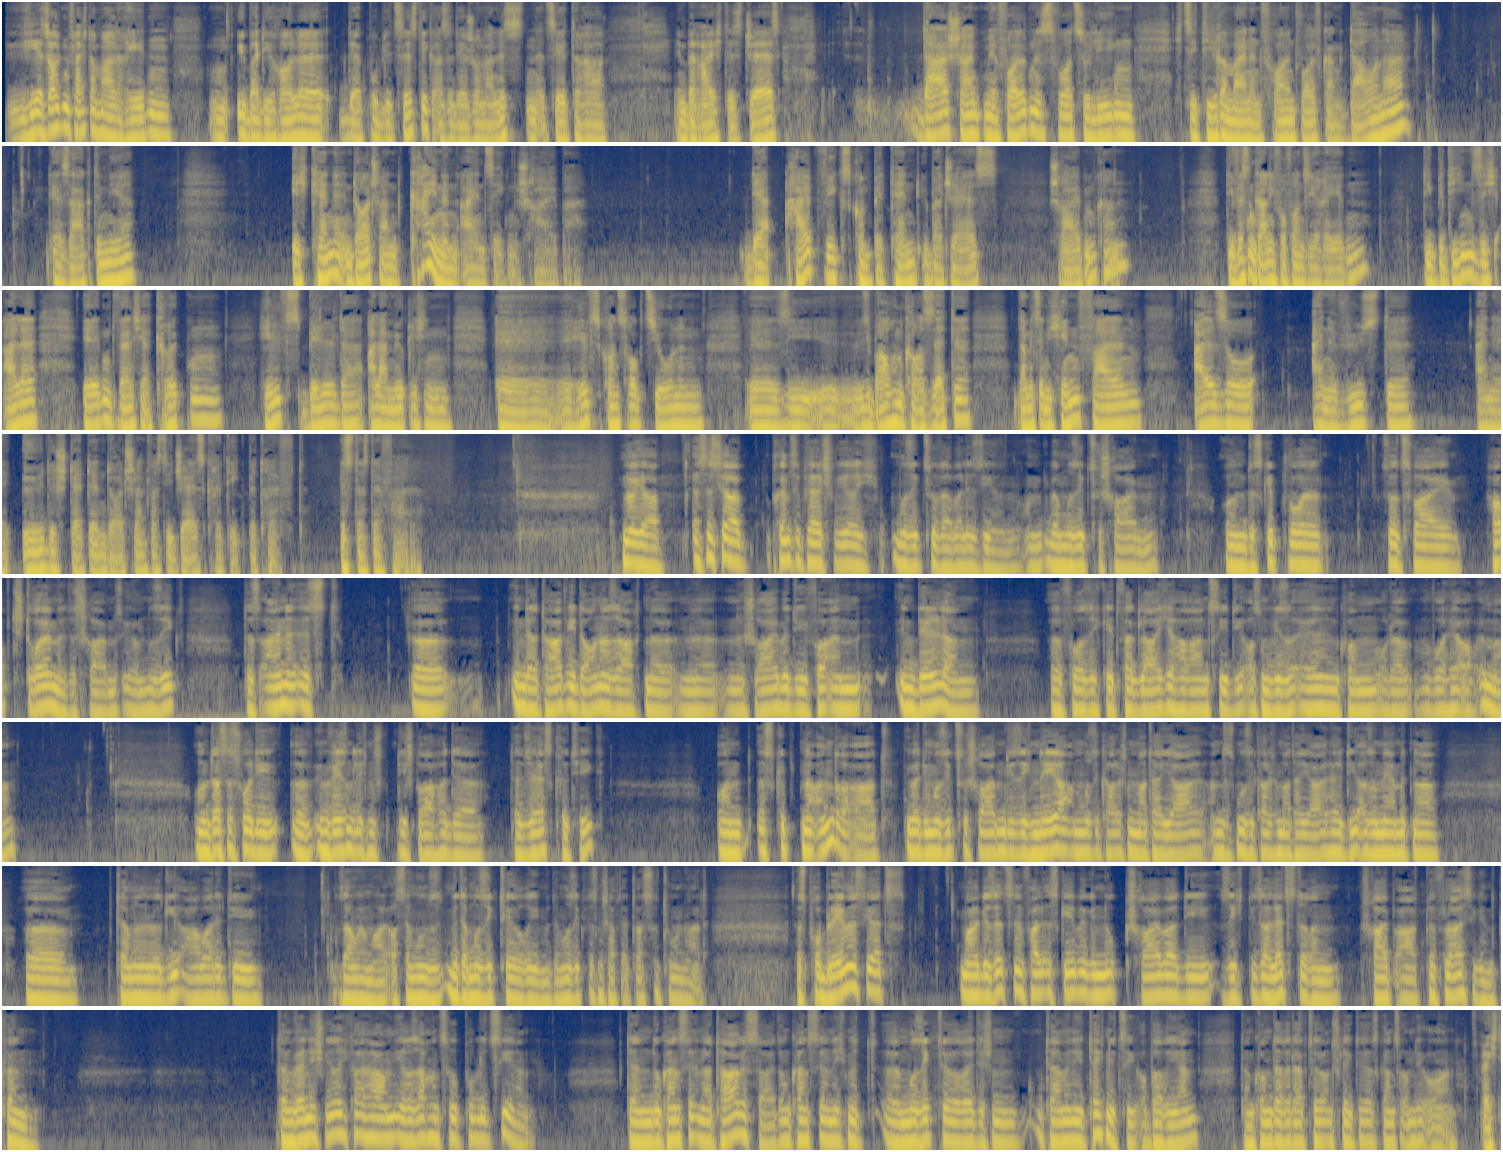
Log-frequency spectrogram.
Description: Ausschnitt aus einer Sendung des NDR. Hier geht es noch um die Publizistik, es trifft aber natürlich auf alle Formen der „Verbalisierung von Musik“ zu.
